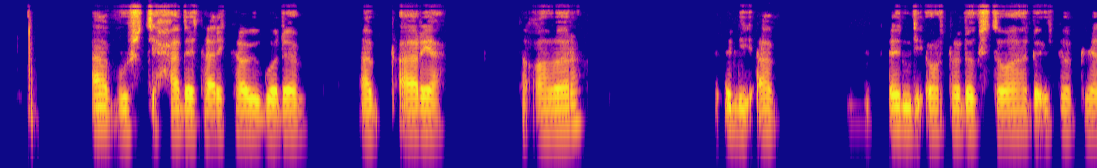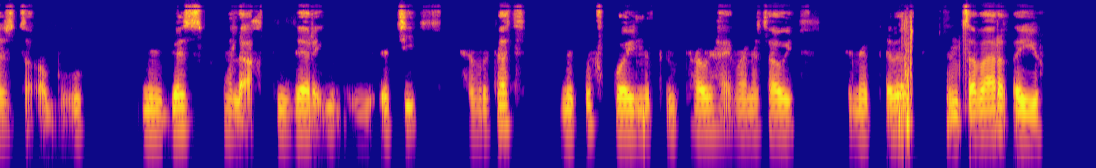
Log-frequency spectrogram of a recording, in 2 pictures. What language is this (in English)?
Tigrinya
